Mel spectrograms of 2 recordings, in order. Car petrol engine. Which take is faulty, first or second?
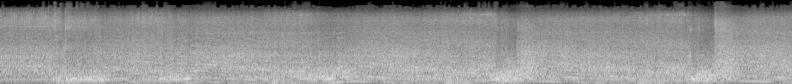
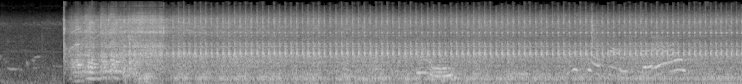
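second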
